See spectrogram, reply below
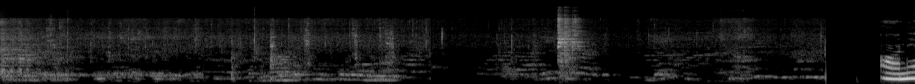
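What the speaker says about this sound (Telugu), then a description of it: "పసుపు వేసిన తర్వాత మొత్తం అది ఆనియన్స్కి కలిసేలాగా ఒకసారి మొత్తం కలుపుకోవాలి" Sliced onions frying with ginger garlic paste and turmeric, stirred in a pan for a dried fish dish: a steady close sizzle with scraping spoon strokes and occasional clinks against the pan, a voice talking over it.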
